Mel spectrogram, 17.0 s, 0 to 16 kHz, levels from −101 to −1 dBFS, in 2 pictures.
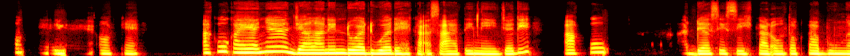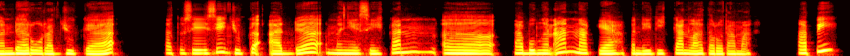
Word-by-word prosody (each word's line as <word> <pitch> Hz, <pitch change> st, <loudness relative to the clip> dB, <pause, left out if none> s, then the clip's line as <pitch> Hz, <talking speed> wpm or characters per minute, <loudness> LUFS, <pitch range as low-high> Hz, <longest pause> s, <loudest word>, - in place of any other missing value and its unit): Oke. 225 Hz, -5 st, -13 dB, 0.5 s
Oke, 180 Hz, -1 st, -5 dB, 0.7 s
aku 320 Hz, +6 st, -1 dB
kayaknya 270 Hz, +5 st, +3 dB
jalanin 215 Hz, 0 st, +6 dB
dua-dua 195 Hz, -1 st, +6 dB
deh, 185 Hz, -3 st, +2 dB
Kak, 175 Hz, -1 st, -4 dB
saat 170 Hz, 0 st, -2 dB
ini. 170 Hz, -2 st, +2 dB
Jadi, 195 Hz, -, -2 dB, 0.3 s
aku 205 Hz, +8 st, -3 dB, 0.8 s
ada 180 Hz, 0 st, +1 dB
sisihkan 180 Hz, -1 st, -2 dB
untuk 175 Hz, +1 st, -1 dB
tabungan 180 Hz, -1 st, +2 dB
darurat 185 Hz, -2 st, +2 dB
juga. 180 Hz, +1 st, -1 dB, 0.5 s
Satu 210 Hz, -1 st, -9 dB
sisi 205 Hz, +7 st, -3 dB
juga 215 Hz, +2 st, -4 dB
ada 190 Hz, +9 st, -1 dB
menyisihkan, 210 Hz, +8 st, -2 dB
eee, 195 Hz, -2 st, +2 dB, 0.2 s
tabungan 195 Hz, -2 st, +1 dB
anak 255 Hz, -5 st, -2 dB
yah, 185 Hz, +1 st, +1 dB
pendidikanlah 185 Hz, 0 st, 0 dB
terutama. 175 Hz, -1 st, -2 dB, 0.5 s
Tapi 355 Hz, -, 0 dB
195 Hz, 105 wpm, -18 LUFS, 180-220 Hz, 0.8 s, jalanin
